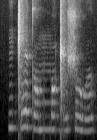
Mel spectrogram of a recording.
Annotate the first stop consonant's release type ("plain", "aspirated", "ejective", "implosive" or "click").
click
